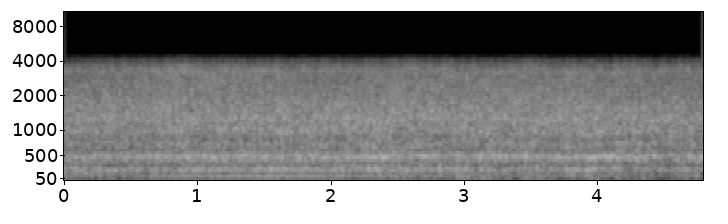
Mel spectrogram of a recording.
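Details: Young honey bees circling their hive on first flights, 13 May 2013, early afternoon after cold rainy days: continuous thick droning buzz of many bees, even in loudness throughout, with a faint low hum underneath.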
